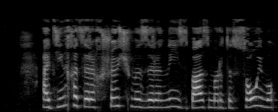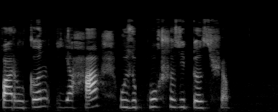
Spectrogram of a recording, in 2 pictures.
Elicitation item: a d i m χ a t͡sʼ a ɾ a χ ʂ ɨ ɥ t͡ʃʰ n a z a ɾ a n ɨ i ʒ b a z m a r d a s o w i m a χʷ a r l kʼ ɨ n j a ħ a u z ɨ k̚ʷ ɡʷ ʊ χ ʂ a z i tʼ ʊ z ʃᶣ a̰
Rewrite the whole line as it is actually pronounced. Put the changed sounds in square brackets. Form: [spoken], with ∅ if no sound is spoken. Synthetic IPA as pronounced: a d i [n] χ a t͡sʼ a ɾ a χ ʂ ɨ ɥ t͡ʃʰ [m] a z a ɾ a n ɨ i [z] b a z m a r d a s o w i m a χʷ a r l kʼ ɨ n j a ħ a u z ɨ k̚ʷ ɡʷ ʊ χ ʂ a z i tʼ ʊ z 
